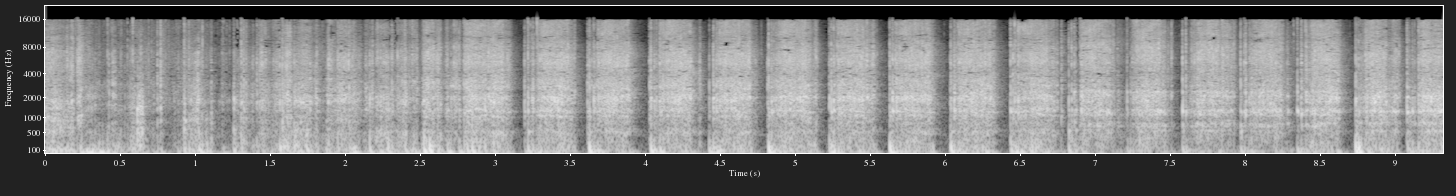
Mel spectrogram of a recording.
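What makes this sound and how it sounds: Long pointed red acrylic nails scratch up and down a thin, hollow tube of beige 100-grit sandpaper held upright. At first the scratching is fast and continuous; it then settles into distinct up-and-down strokes at roughly two and a half per second, each a bright, gritty rasp separated by brief gaps.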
